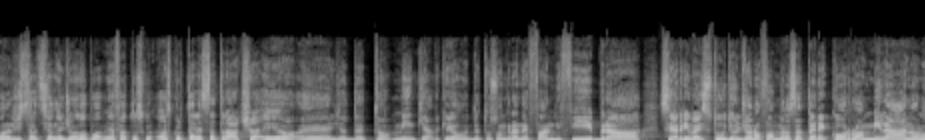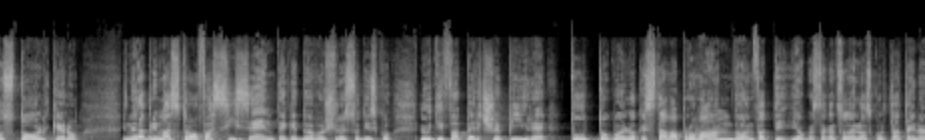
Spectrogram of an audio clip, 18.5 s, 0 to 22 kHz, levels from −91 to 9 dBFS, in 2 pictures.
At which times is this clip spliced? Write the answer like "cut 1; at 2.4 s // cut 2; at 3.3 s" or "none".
cut 1; at 10.4 s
